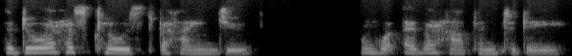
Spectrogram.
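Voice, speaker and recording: A woman guiding a scripted meditation as a yoga nidra teacher, calm and soothing, unhurried, with long pauses between phrases. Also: medium pitch, husky, no room sound, lo-fi sound.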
